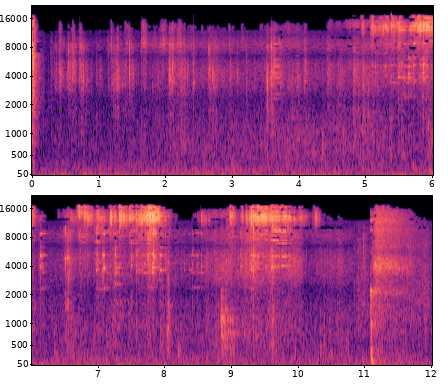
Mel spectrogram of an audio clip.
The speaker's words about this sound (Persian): اون دیگه چه جور پرینتریه؟ این یکی از مدل های HP.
